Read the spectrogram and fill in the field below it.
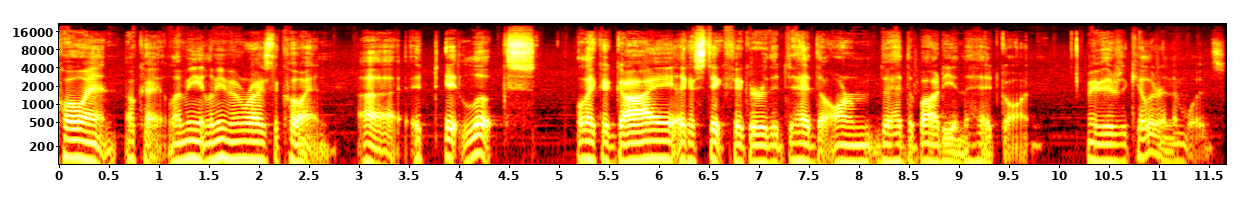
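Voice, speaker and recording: A man with a Southern US accent and an animated tone, on a very clean recording with a silent background. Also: moderate pace. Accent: Southern US twang. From US South. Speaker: gaming streamer. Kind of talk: let's play commentary. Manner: casual, animated.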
